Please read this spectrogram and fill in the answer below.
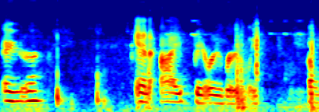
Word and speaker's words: Eyre: would even really know how to pronounce hair jane eyre and i very rarely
